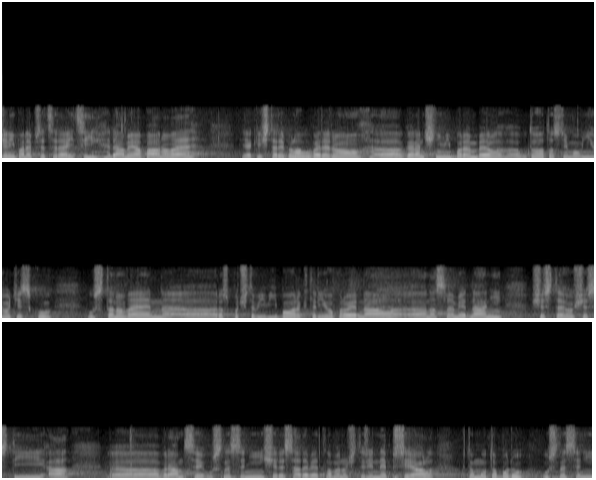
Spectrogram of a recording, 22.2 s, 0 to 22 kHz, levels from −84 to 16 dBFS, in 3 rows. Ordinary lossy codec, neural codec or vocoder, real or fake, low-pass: MP3, 96 kbps; none; real; 7.2 kHz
